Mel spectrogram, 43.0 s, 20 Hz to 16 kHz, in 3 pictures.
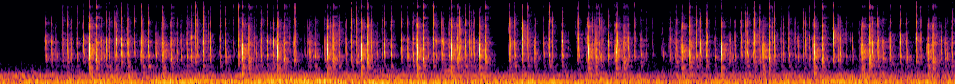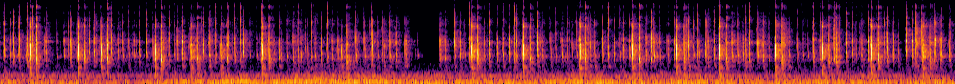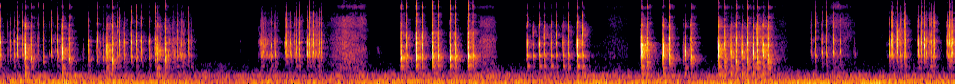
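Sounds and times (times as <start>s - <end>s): mechanical keyboard typing: 0.6s - 31.6s, 32.5s - 33.6s, 34.6s - 35.9s, 36.5s - 37.5s, 38.2s - 41.4s, 42.0s - 42.9s.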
